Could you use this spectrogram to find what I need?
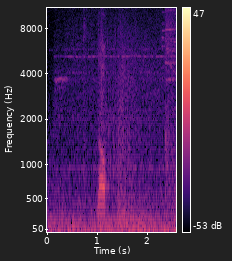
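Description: A magic spell rings out with a short, bright chime.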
